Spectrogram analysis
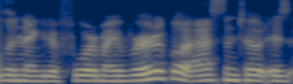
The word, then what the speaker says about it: asymptote: to actually spell it because that p is silent right you don't say asymptote right you just say asymptote so my brain uses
